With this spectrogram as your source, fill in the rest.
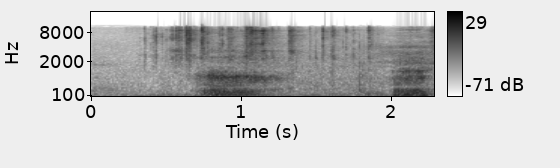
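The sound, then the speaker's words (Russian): A bunch of house keys jangling as they are handed over, bright metallic clinks in a few short bursts, fairly faint. “Я тебе, Ерофеич, весь наш дом под присмотр отдаю. Вот ключи.”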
